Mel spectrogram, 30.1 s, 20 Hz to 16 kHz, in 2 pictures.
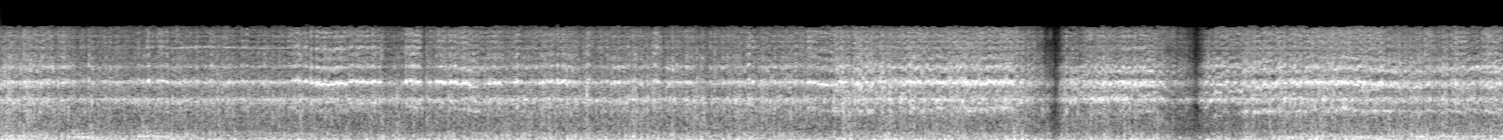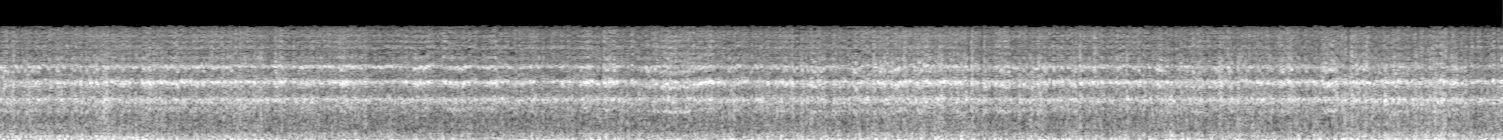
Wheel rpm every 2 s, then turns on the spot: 230, 230, 230, 230, 210, 130, 160, 220, 230, 230, 230, 230, 230, 230, 230.
none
